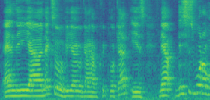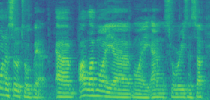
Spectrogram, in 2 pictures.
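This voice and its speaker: An Australian man hosting an online news stream, commenting casually and off the cuff in a halting, musing way. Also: fairly high pitch, expressive, a little hiss or hum. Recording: roomy echo with music behind.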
